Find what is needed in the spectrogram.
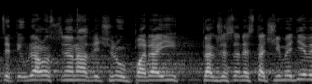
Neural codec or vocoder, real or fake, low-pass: none; real; 14.4 kHz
